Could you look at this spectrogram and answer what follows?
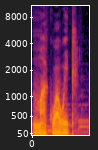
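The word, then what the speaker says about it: Macuahuitl: You are looking at Julian's pronunciation guide, where we look at how to pronounce Makwawitl. Makwawitl is how it is said.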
